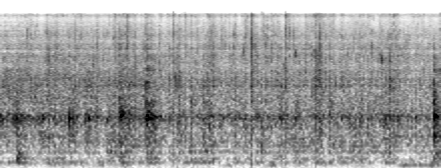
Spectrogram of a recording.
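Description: Canned sardines sizzling in hot oil in a frying pan, with a spatula scraping and clicking against the pan as the fish is broken up; one sharp click near the end.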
